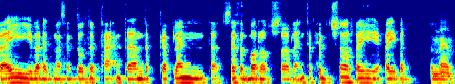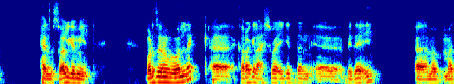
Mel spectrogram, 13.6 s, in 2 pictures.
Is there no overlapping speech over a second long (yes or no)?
yes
